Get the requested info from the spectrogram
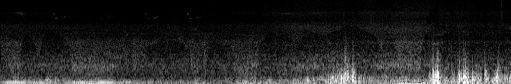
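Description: Gusty wind buffeting the phone's microphone in irregular bursts, starting about six and a half seconds in and loudest near the end. Under it, a low steady engine hum that is plain in the first couple of seconds and fades, returning briefly later.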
